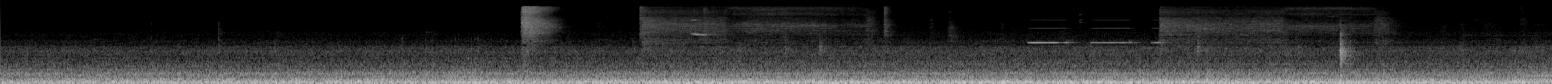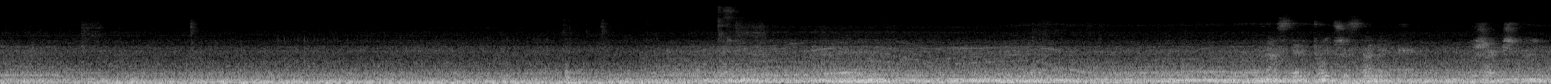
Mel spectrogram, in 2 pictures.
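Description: Cabin sound of a 2007 Solaris Urbino 12 III city bus under way: its DAF PR183 diesel engine running through the ZF six-speed automatic gearbox, with steady tyre and road noise. Two hisses of compressed air, each a couple of seconds long, come about a quarter of the way in and again shortly after, with a short beep between them.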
